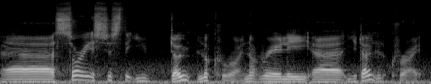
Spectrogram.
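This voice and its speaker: A man's voice: mid-range voice, lively intonation, normal speed, mellow, slight background noise. A chatty man giving casual gameplay commentary as host, with game ambience behind him. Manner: chatty, reads game dialogue aloud. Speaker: gaming video host. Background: faint game ambience.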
